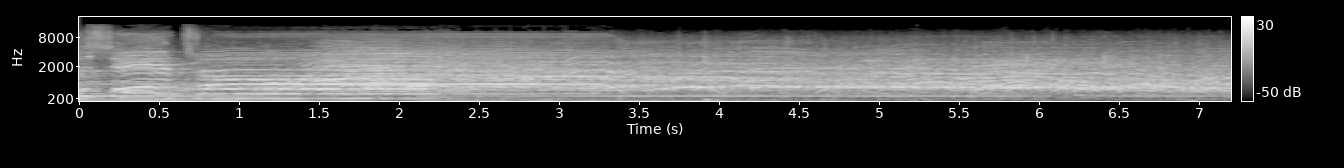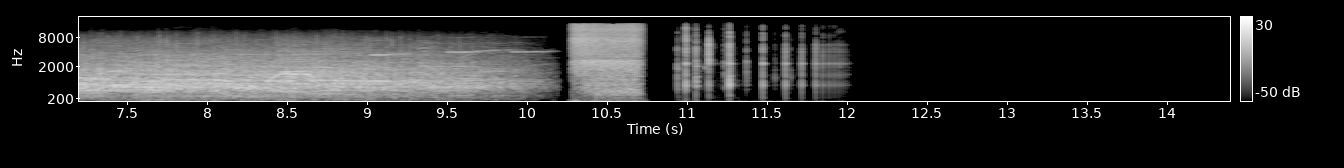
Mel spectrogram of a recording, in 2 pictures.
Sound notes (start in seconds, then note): 3.2 cheering; 9.0 whistling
